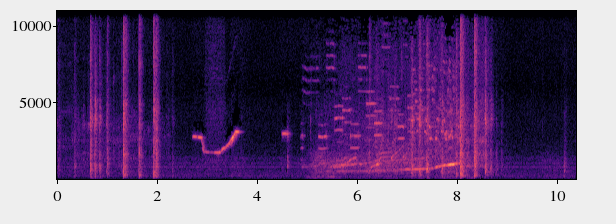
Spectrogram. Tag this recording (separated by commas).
inside a small room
